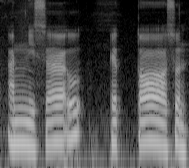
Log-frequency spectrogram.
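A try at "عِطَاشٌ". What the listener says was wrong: Bukan itosun, enggak ada tasdidnya. Itosun, itosun. Iya, ya, lihat di jiaun kan enggak ada tasdidnya ya. Sama enggak ada tasdidnya. Itosun. An-nisa'u itosun.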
